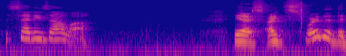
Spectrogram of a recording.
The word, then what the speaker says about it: Serizawa: they pretty much all just call him Shirazawa. They all. It's, They all. There's screw his no. name There's over. no sh there. It's Serizawa.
